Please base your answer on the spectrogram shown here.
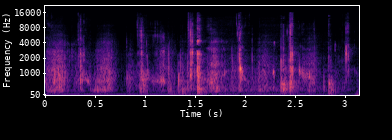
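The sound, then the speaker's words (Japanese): Someone chewing and eating pasta, heard as soft, irregular biting and crunchy mouth sounds with small scraping clicks, quiet throughout with no clear rhythm. “パスタを食べますか？ はい、食べます。”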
